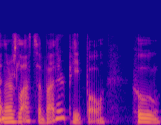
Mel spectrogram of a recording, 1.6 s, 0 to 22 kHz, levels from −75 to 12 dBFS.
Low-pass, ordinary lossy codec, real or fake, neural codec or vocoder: 7.2 kHz; Opus, 64 kbps; real; none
